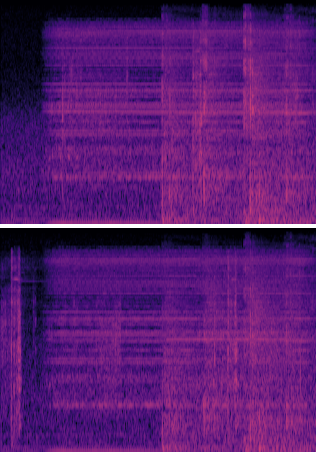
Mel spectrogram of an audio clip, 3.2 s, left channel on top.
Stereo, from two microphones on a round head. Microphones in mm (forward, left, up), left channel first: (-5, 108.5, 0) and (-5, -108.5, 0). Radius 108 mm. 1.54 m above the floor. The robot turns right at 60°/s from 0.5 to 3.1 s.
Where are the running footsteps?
50° left (ahead or behind), 2.5 m; by 3.2 s centre (ahead or behind), 1.9 m.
